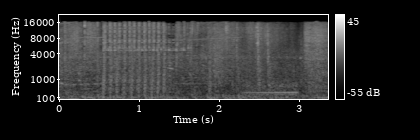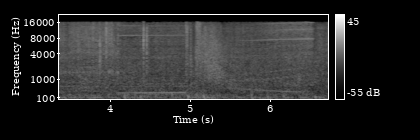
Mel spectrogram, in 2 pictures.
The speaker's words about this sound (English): The drones swoop in pursuit, rounds from their miniguns peppering the snow.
